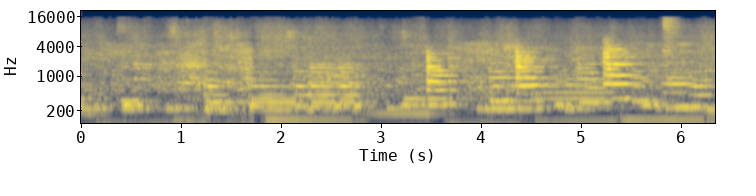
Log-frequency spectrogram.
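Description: Live funk band playing: keyboard chords over a sustained bass line that changes note about once a second, with no singing.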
